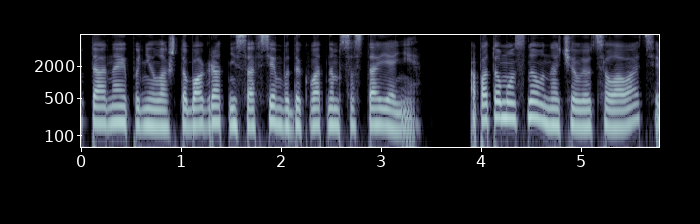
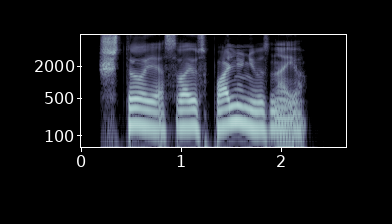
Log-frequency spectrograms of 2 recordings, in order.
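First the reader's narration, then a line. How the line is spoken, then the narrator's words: Displeased growl. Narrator (Russian): Рыкнул недовольно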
